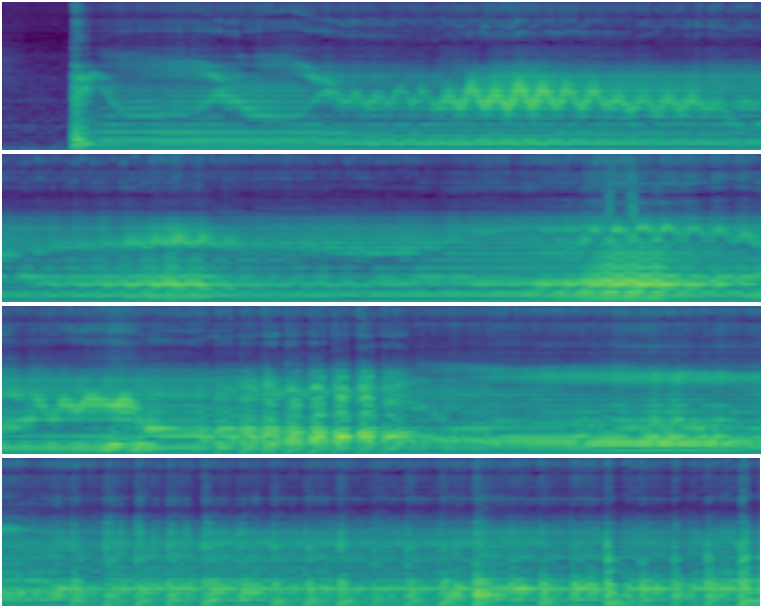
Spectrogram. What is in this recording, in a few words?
didge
